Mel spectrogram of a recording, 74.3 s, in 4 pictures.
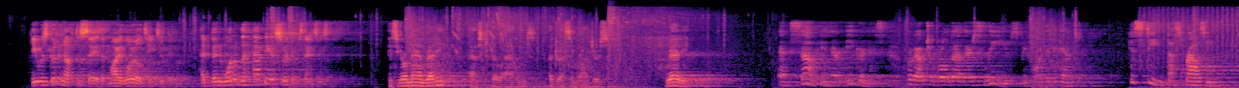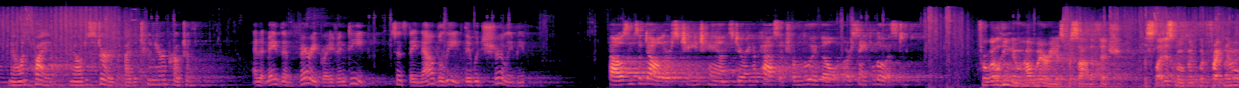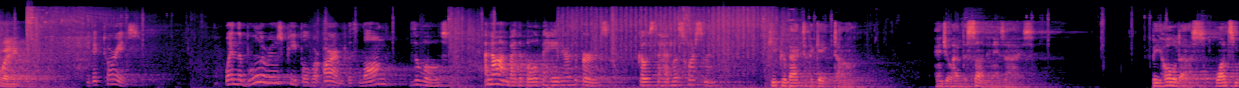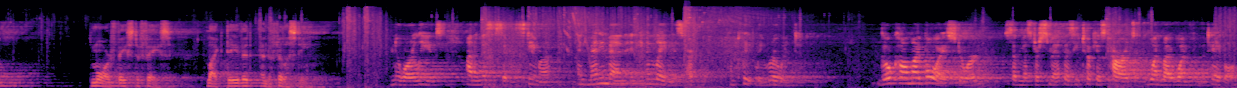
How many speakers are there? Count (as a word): seven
